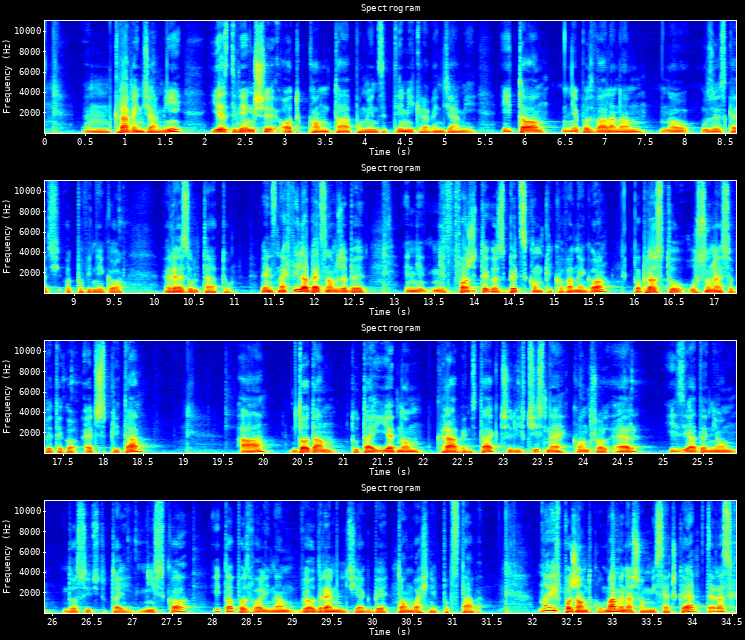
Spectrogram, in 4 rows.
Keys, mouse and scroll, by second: 1.3 middle click, 6.8 click, 9.8-10.1 scroll down 4, 10.1 middle click, 11.5 shift+middle click, 12.1-13.1 scroll down 4, 13.3-13.6 scroll up 3, 13.6 middle click, 16.2 middle click, 17.4 click, 18.6-19.1 scroll down 3, 19.1-19.5 scroll up 2, 19.4 middle click, 20.7 Tab, 21.3 middle click, 23.0 click, 23.9 ctrl+r, 27.1 Tab, 27.7 middle click, 30.3 scroll down 4, 30.6 middle click, 32.1 ctrl+s, 32.6-33.0 scroll up 3, 33.0 middle click, 34.1-34.5 scroll down 4.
